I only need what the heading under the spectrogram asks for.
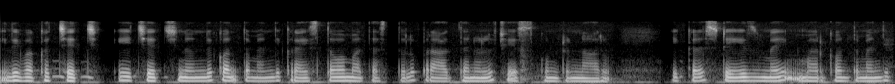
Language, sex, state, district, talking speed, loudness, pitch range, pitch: Telugu, female, Andhra Pradesh, Srikakulam, 100 wpm, -19 LUFS, 150-170 Hz, 160 Hz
